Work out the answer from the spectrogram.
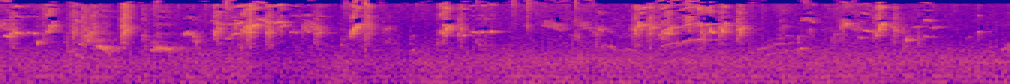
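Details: European bee-eaters while feeding give overlapping liquid, rolling chirps from several birds at once, about two a second, over a steady low rumble of wind or distant noise.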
